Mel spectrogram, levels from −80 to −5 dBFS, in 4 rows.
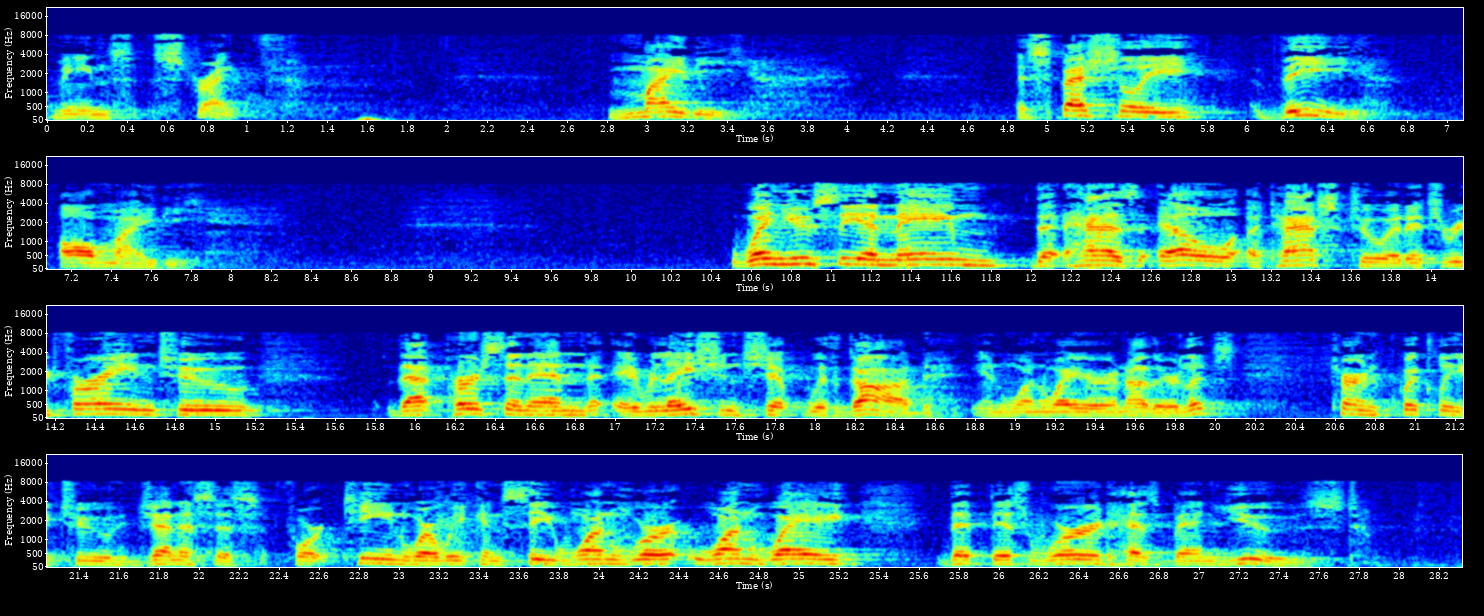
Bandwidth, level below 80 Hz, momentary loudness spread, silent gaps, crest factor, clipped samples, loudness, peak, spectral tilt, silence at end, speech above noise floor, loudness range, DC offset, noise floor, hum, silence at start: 8.8 kHz; -52 dBFS; 14 LU; none; 20 dB; under 0.1%; -19 LUFS; -2 dBFS; -5 dB/octave; 0.5 s; 39 dB; 9 LU; under 0.1%; -58 dBFS; none; 0 s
